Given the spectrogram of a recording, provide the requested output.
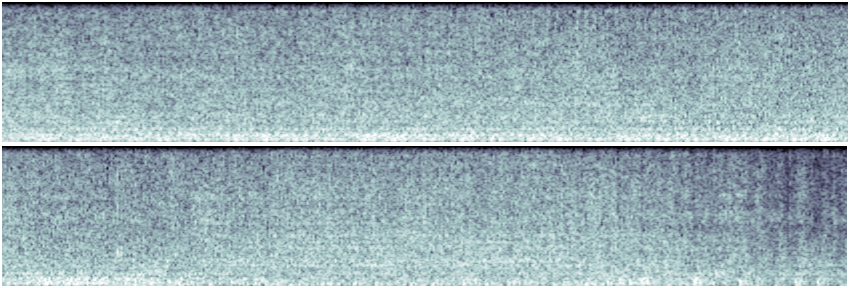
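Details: Craftsman tiller after replacing the bad diaphragm/fuel pump that stopped it running. The small engine runs at a steady fast buzz, then settles to a lower, rougher note without sputtering; normal running, adjustment still to be checked.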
